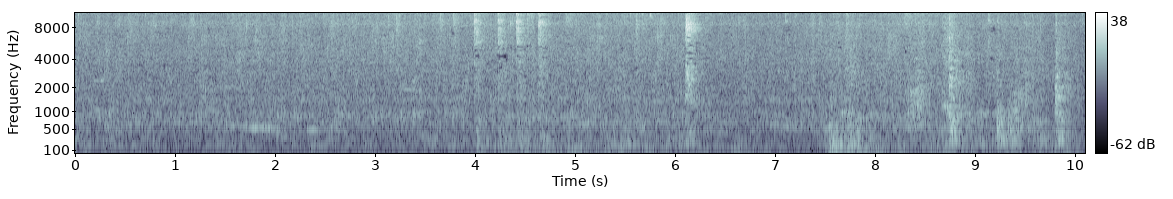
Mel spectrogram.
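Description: Chicken in sauce sizzling in a steel kadai on a gas burner, a steady frying hiss. A metal spatula clinks a few times about halfway through, then scrapes and knocks against the pans more often near the end.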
